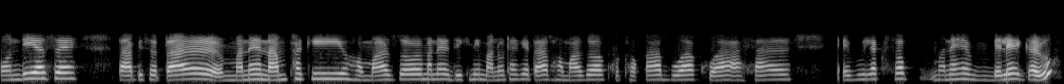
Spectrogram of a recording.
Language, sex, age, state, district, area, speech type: Assamese, female, 45-60, Assam, Dibrugarh, rural, conversation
